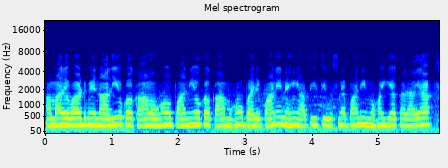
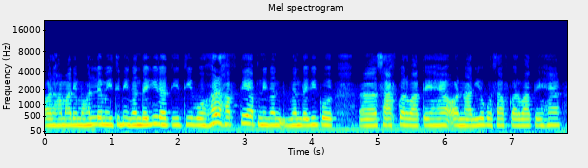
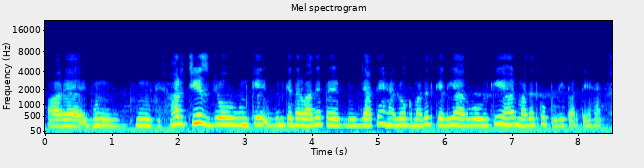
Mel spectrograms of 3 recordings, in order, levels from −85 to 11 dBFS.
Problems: constant background noise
